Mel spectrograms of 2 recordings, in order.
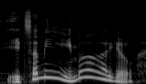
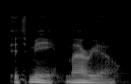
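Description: First: High-pitched, sing-song Italian cartoon plumber; Mario. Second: Put-on plain, unaccented and slow, no character at all; Chris Pratt. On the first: Host showing the iconic game voice, high Mario impression. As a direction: squeal it in a high, accented cartoon voice. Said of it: "Mario has that distinctive voice". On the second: Host mocking the movie trailer's casting, deadpan ordinary voice. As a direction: deliver the catchphrase in an underwhelming everyday voice. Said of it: "him doing his own voice".

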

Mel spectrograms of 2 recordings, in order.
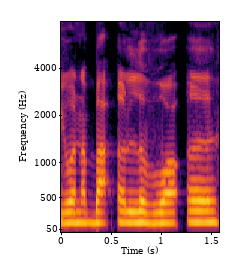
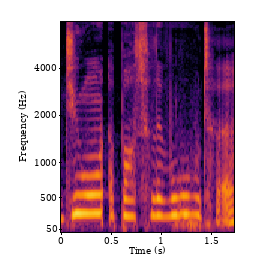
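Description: First: Hammed-up English accent. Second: High-pitched English accent; Harry Potter English. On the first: Repeating their one English line, mock English accent. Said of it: "in an English accent". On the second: Correcting the co-host's attempt, high Harry Potter English accent. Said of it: "that's the Harry Potter English". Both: Shown as a demonstration.

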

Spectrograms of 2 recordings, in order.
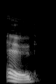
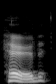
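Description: First: HERB said as "erb", louder; herb without its H, emphatic. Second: HERB with a breathy H at the start, louder; herb, H clearly sounded, emphatic. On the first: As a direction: say "herb" with the H silent. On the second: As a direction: say "herb" with the H pronounced. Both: Shown as a demonstration. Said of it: "should be pronounced with an H".

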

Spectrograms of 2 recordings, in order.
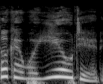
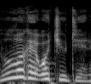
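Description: First: Higher, louder mimicking comeback; loud, high-pitched sibling retort; retorting little girl. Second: Lightly voiced boy, higher and louder; high, loud accusation; accusing little boy. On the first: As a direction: throw it back in a high girl's voice. Candy throws blame back. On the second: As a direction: blame your sister in a loud, high kid voice. Bar scolds sister in story.

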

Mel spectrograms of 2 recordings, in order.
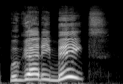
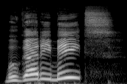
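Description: First: Much louder, higher beat-tag yell; producer tag shout. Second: Higher, louder hype drop; producer tag. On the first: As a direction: shout it like a rap intro drop. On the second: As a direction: announce it like a beat tag. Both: Shown as a demonstration. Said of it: "say Bugatti Beats like that".

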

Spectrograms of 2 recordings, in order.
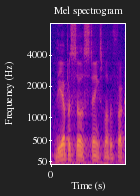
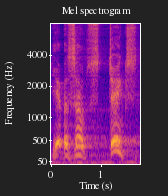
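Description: First: Said in the usual way. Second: High, slow, put-on squeaky voice; mocking falsetto verdict; silly high voice. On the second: Shown as a demonstration. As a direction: stretch it up high and slow like a cartoon.

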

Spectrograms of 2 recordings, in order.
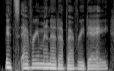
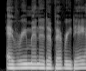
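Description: First: Said in the usual way. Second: Fast emphatic every minute of every day; urgent insistence, rushed. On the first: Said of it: "I'm not kidding". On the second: Shown as a demonstration. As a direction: stress every and every day, rattled off quickly. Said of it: "And when I say".

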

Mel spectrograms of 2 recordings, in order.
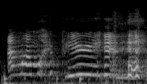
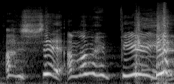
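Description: First: Higher, slow, laughing put-on voice; mocking a friend's panicked announcement, giggling; imitating a friend's blurt. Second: Higher, louder mock panic, laughing at the end; hammed-up alarm breaking into a laugh; retold panicked yell. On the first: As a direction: drag it out like a silly confession. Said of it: "And then Ali just". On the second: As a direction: yell it like the news just hit you, half laughing. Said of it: "I yelled".

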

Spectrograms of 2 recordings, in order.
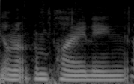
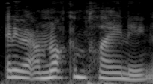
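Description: First: Said in the usual way. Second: Louder and higher, with "not" punched; "not" stressed in a loud, bright "I'm not complaining"; emphatic denial. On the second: Shown as a demonstration.

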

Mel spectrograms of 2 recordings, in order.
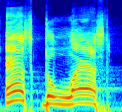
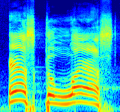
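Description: The two takes are said the same way.

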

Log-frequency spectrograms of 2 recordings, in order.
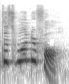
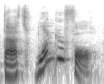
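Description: First: High-pitched retold praise; delighted congratulations. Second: Slow retold praise, stretching "wonderful"; drawn-out congratulations. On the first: Trainer congratulates rider on first show, high and delighted. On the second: Trainer congratulates rider on her ribbon, slow and admiring. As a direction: linger on the praise, swelling on "wonderful".

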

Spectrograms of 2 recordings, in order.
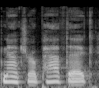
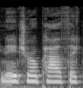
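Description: First: "naturopathic" with a short "na" as in "natural"; settling on "naturopathic" with a short a; trying another pronunciation. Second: "naturopathic" with a long "nay" as in "nature"; testing "naturopathic" with a nay sound; trying a pronunciation. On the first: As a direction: say "naturopathic" starting NA-tcher-oh-PATH-ic. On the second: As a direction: say "naturopathic" starting NAY-tcher-oh-PATH-ic. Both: Shown as a demonstration. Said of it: "I think that's how you pronounce it".

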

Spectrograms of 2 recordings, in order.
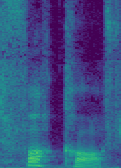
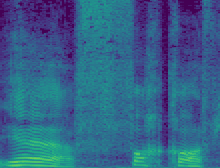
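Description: First: Plain retold fuck off; flat mock brush-off; mock dismissal. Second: Yeah drawn out high and slow, fuck off; hammed-up high jeer; high mock taunt. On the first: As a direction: toss off the words in a normal voice. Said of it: "I'd be like". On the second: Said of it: "Freddy's like".

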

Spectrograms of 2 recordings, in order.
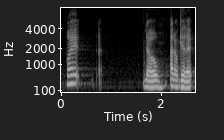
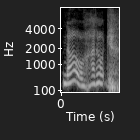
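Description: First: Low, lost and confused; clueless disciple. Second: Said in the usual way. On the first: Retold or imitated. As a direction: play dumb, utterly baffled. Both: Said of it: "I'm like".

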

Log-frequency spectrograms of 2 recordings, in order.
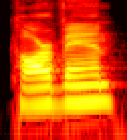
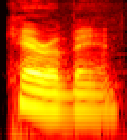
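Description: First: CARVAN in two beats, car-van; shortened caravan. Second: CARAVAN in three beats, care-uh-van; full caravan. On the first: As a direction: drop the middle syllable: "Carvan". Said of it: "You don't just eliminate". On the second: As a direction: say "caravan" with every syllable. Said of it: "eliminate the fucking word". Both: Shown as a demonstration.

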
